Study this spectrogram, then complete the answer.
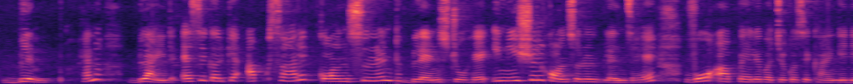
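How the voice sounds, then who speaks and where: Woman, high voice, explains reading steps for parents carefully, slow modelled words. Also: dark tone. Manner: explains step by step, mixes English terms, models words slowly. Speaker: parent educator. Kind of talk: instructional talk.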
